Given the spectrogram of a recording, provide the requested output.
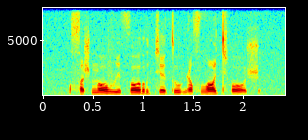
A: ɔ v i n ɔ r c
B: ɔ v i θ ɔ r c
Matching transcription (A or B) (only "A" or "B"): B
